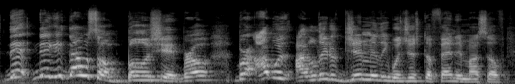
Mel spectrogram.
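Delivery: high, loud laughing rant; real laughter while ranting about the punishment; laughing outrage. Real, not acted. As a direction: vent while cracking up.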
